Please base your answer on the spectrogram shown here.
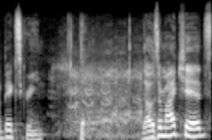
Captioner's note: laughter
